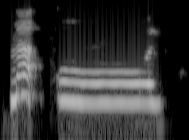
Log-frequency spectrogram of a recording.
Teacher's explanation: So as everybody else has also listened, mashallah, has very correctly pronounced those quiescent alif and hamza. So there was no ayn sound, and mashallah, it was a soft jerk from the bottom of the throat.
